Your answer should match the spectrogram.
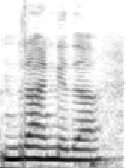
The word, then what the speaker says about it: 'Ndrangheta: Vabbè, dai, l'unica che manca, 'Ndrangheta. Brava, corretta, l'hai anche pronunciata in modo corretto.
